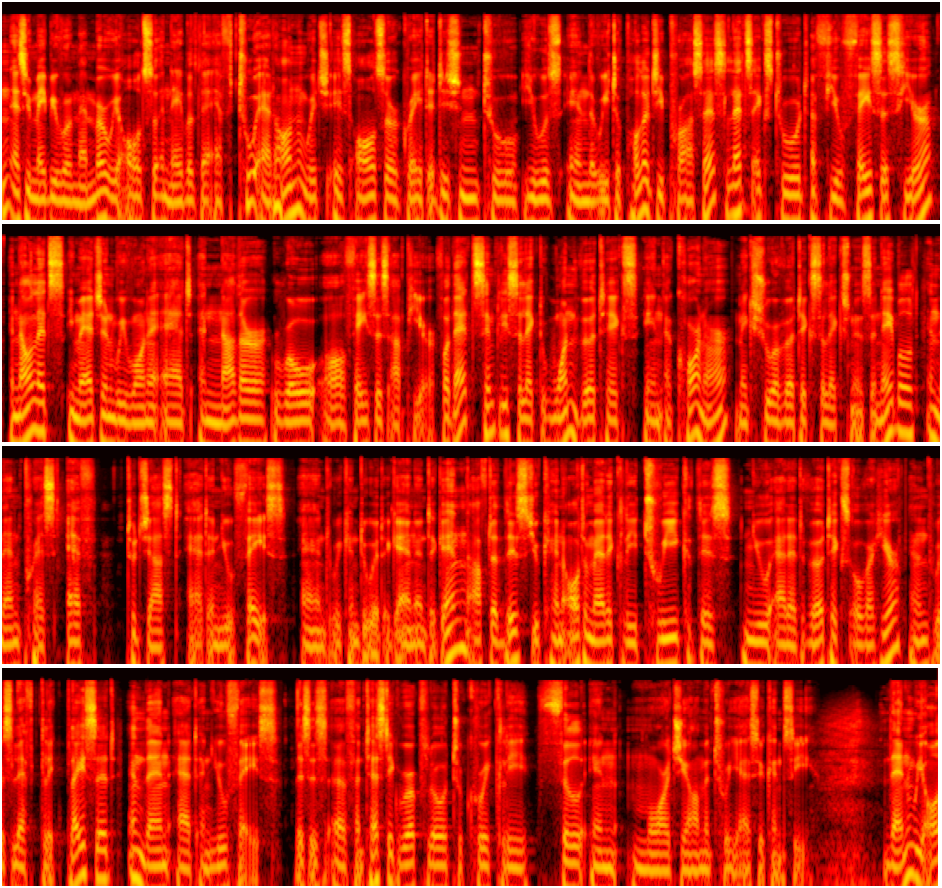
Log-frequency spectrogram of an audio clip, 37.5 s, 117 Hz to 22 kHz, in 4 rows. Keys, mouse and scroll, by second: 3.7 2, 3.8 shift+middle click, 4.9 middle click, 7.3 r, 7.9 s, 8.3 e, 10.2 1, 19.3 f, 29.2 f, 30.7 shift+middle click, 31.5 f, 31.5 middle click, 31.8 e, 32.6 1, 33.4 f.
